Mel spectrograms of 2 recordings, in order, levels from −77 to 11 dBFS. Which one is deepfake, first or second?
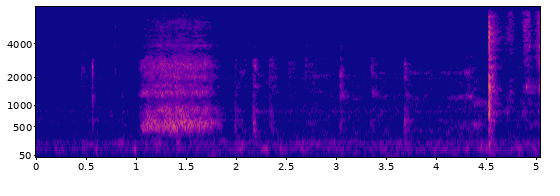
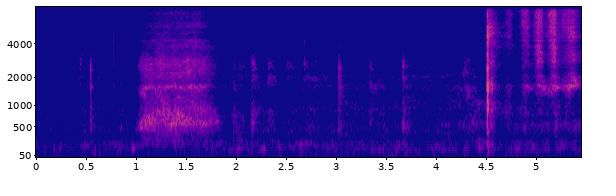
second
